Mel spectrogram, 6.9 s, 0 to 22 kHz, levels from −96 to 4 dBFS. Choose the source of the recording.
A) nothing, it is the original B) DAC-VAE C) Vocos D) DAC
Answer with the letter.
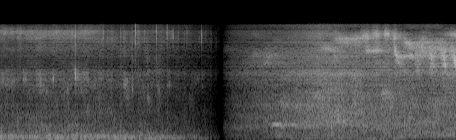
B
